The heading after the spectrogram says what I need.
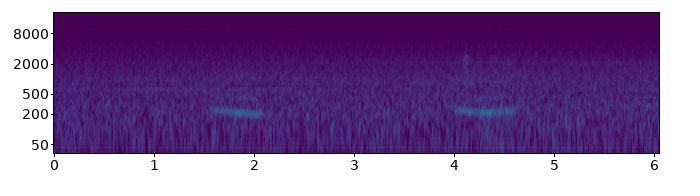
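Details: A sleeping Ragdoll cat snoring contentedly.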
